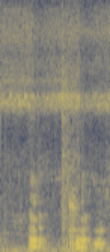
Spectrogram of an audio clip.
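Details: Domestic sow and her surviving piglets, from a litter of twelve in which seven died: two short, rough grunting squeals around half a second apart, mid-pitched and broadband, over a steady background hiss.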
